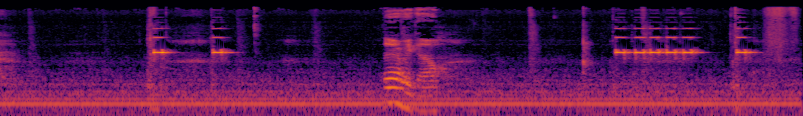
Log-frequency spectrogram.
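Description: A kitchen timer is set with a few short electronic beeps and a brief burst of rapid beeps over a steady appliance hum, while a person speaks briefly.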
